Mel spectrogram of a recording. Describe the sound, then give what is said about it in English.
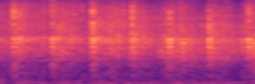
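An audience claps together in a steady, even rhythm, roughly four bright claps per second, with the crowd's clapping blending into a continuous hiss between beats. No one speaks. “I don't want to, yes, go ahead and clap.”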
